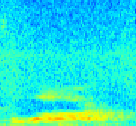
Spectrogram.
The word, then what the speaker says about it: VOIR: started with a v um pronounced voir v i r the Venus orbiting Imaging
